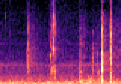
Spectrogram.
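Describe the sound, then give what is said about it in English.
A quiet sip from a drink: a few soft wet mouth clicks and a faint swallow in a brief run of small taps, with no talking. “Before I tell you this guy, I'm going to take a sip here.”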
